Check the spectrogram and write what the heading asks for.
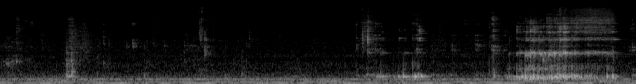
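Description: Quiet chewing and mouth sounds, then near the end a louder sip of soda drawn through a straw from a can. A faint steady hum sits underneath.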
